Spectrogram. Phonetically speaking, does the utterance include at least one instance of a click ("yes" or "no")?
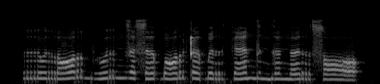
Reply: no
